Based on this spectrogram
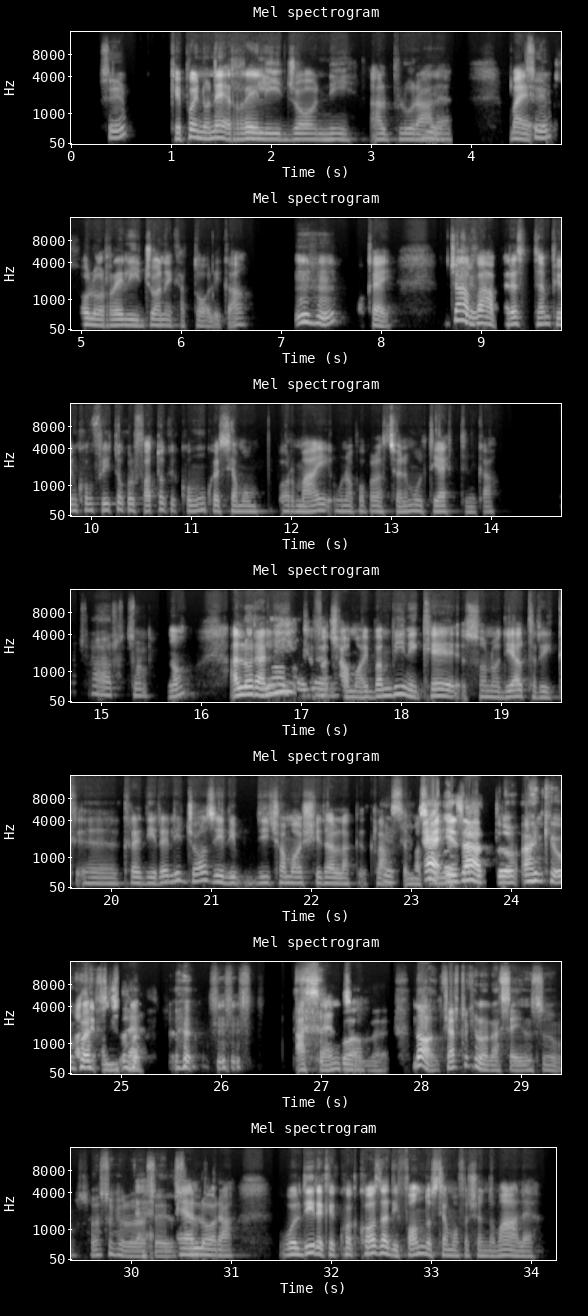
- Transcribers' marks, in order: stressed: "religioni"; tapping; "esempio" said as "estempio"; other background noise; laughing while speaking: "questo. Vabbè"
- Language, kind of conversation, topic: Italian, unstructured, Come pensi che la scuola possa migliorare l’apprendimento degli studenti?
